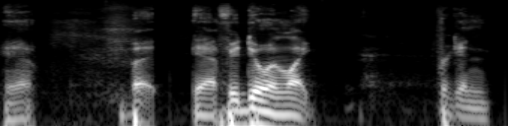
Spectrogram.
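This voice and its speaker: A man co-hosting a podcast in casual chat, laid-back and swearing, often mimicking people in a high voice. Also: unhurried, creaky, dry recording. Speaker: podcast co-host.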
